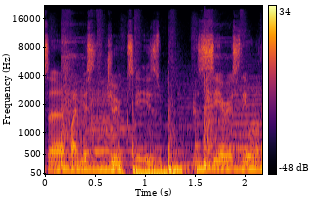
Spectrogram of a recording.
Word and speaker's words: Mr. Jukes: This is it's called Mr. Jukes, spelt with a J as in jukebox, but it's Thingy Stedman from the Bombay Bicycle Club, his solo project.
